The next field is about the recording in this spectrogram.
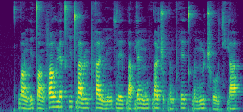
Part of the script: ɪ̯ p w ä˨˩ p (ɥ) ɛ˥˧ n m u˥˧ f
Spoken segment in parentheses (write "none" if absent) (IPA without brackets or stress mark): j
